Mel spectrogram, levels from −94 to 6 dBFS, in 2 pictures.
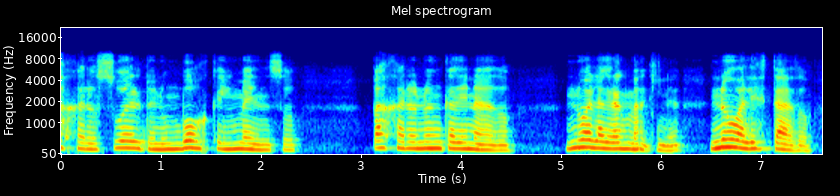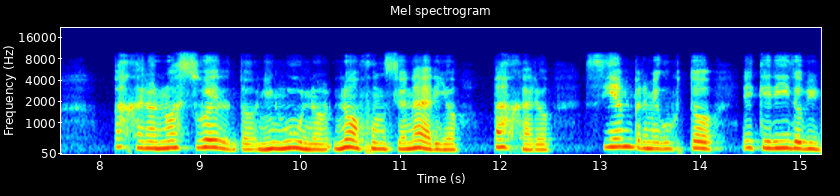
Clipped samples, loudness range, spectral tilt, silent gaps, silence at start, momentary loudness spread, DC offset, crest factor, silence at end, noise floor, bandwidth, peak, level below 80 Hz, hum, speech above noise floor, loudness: under 0.1%; 4 LU; -7 dB/octave; none; 0 s; 13 LU; under 0.1%; 16 dB; 0 s; -60 dBFS; 9.2 kHz; 0 dBFS; -60 dBFS; none; 44 dB; -17 LUFS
